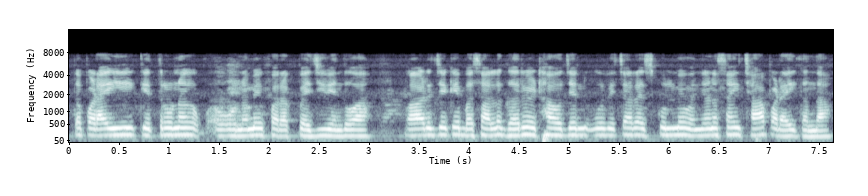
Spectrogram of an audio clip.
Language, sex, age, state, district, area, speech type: Sindhi, female, 60+, Delhi, South Delhi, urban, spontaneous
